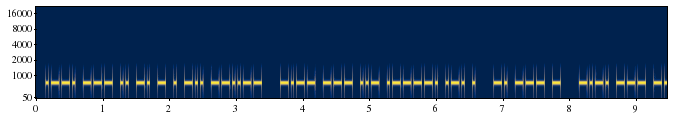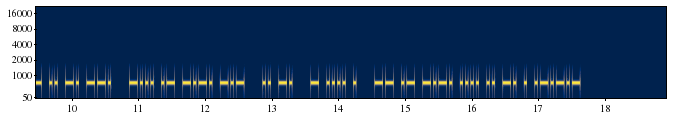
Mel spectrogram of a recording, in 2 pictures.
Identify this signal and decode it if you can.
Morse code, heard as a keyed tone, about 30 wpm, 700 Hz. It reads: POINTED, YOU'RE NOT COMING BACK IN THE MACHINE.
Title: A Sound Of Thunder 30wpm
